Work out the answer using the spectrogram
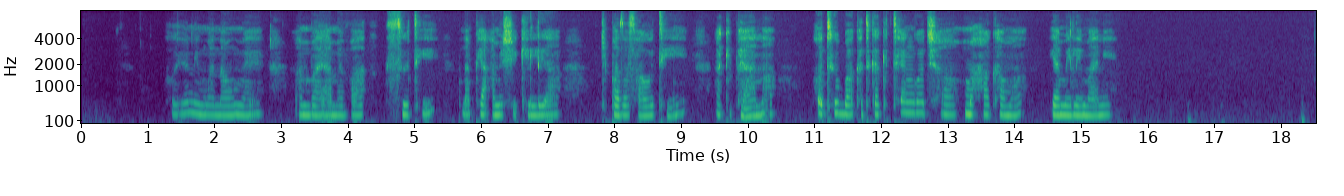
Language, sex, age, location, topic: Swahili, female, 18-24, Mombasa, government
